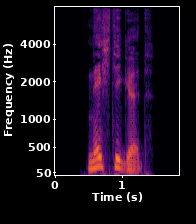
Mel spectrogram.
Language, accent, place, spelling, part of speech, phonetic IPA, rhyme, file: German, Germany, Berlin, nächtiget, verb, [ˈnɛçtɪɡət], -ɛçtɪɡət, De-nächtiget.ogg
- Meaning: second-person plural subjunctive I of nächtigen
